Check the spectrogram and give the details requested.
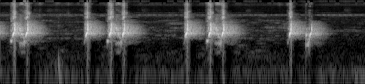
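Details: Male quail giving its rhythmic call in a village: crisp three-note phrases, each note a sharp explosive chirp, repeated about once a second with brief silences between phrases.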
